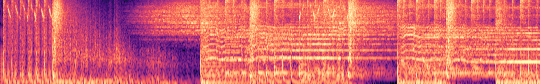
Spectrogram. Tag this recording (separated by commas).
Dubstep, Electronic music, Music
